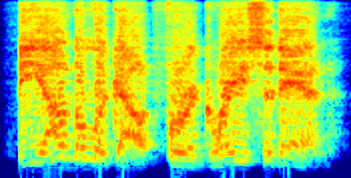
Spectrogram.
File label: Human Male Voice Police Dispatch; Emergency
